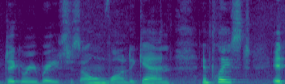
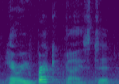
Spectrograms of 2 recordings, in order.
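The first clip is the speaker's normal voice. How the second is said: usual speaking voice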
